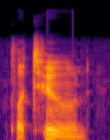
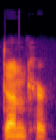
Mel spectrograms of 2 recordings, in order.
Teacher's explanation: It's about the where the which syllable is stressed. Platoon, the second syllable is stressed. Dunkirk, the first syllable is stressed.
